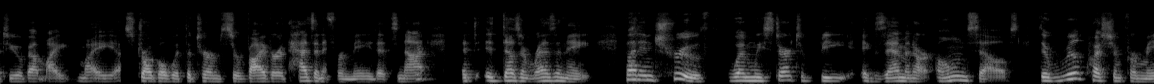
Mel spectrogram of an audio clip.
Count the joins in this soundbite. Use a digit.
5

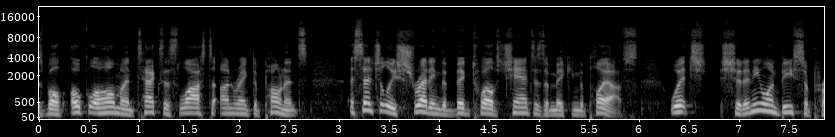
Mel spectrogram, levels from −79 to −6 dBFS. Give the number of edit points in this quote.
0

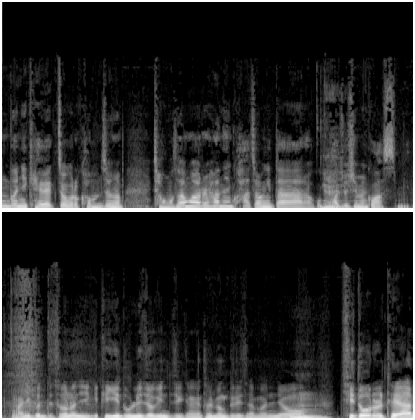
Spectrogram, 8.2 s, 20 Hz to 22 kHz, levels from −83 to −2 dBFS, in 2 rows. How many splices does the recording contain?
5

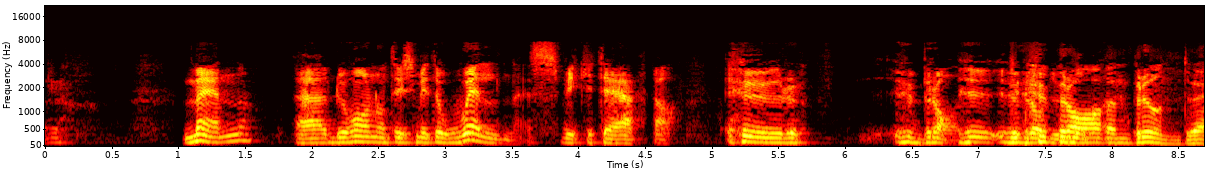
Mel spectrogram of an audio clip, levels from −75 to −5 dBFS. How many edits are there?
2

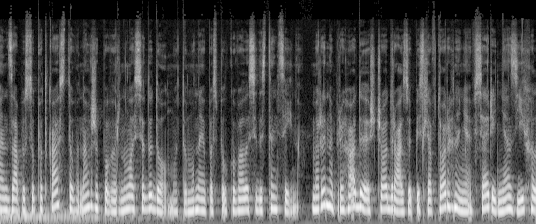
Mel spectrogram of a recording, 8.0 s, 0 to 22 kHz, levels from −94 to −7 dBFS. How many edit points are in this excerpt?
2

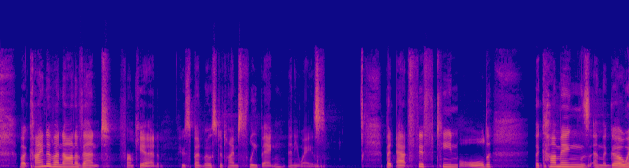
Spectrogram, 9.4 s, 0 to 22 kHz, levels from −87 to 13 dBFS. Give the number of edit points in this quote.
5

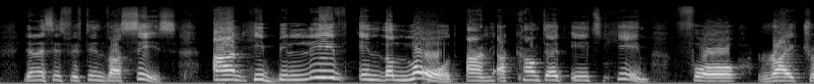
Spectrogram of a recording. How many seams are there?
2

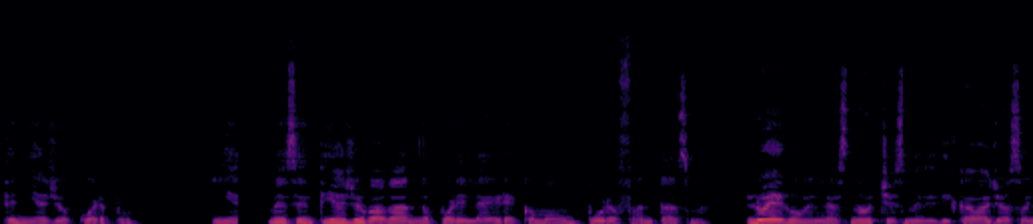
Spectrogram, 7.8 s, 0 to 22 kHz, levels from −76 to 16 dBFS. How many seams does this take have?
1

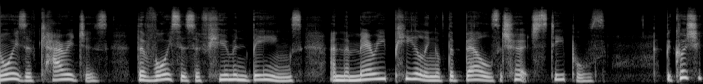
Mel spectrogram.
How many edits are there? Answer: 1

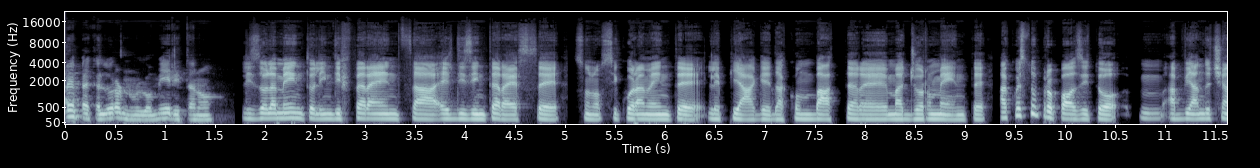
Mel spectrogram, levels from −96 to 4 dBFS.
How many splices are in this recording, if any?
5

